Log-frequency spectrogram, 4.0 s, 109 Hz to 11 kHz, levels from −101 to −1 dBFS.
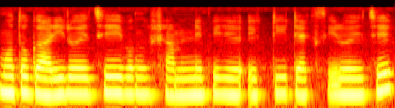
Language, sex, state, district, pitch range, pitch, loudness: Bengali, female, West Bengal, Malda, 195-210 Hz, 200 Hz, -16 LUFS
